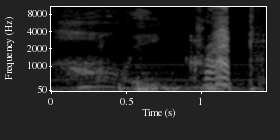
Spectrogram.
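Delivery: a slow, dismayed murmur to himself; inner thought. Retold or imitated. Speaker dreading talking to health experts, slow muttered. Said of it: "I thought".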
